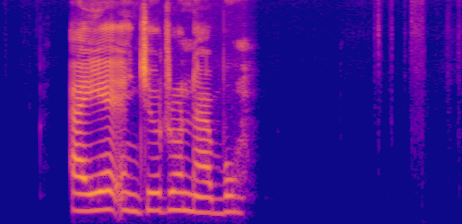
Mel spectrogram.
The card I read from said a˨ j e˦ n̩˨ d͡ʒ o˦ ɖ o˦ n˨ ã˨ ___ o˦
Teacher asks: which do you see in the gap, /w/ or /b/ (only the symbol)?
b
